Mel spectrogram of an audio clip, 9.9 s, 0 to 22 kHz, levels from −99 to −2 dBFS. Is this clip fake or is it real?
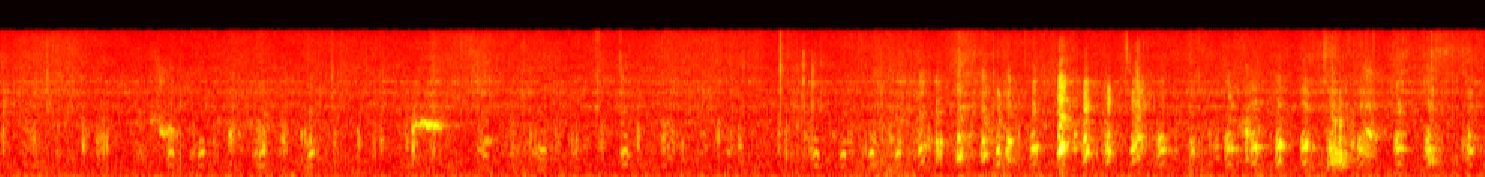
fake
